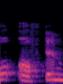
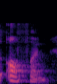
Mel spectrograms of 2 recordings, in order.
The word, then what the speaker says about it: often: आपने याद रखना, ऑफन इतनी बार हम बोल चुके हैं, टी इसमें साइलेंट है, कोई भी इसको ऑफ्टन बोलने की ब्लंडर नहीं करेगा. इट्स ऑफन.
